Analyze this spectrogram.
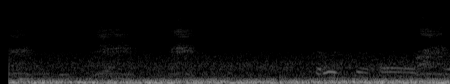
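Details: A hooded crow feeding its fledglings gives four harsh, rasping caws about a second apart, over a steady low rumble with a few faint voices.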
